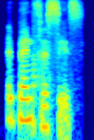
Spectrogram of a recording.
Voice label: "Epenthesis", Indian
